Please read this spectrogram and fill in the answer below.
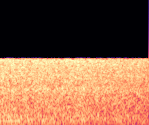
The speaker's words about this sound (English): In the rain. The rain.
